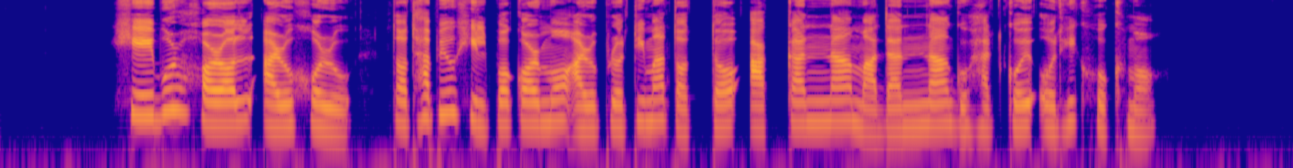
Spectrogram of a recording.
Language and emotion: Assamese, neutral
